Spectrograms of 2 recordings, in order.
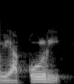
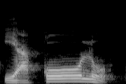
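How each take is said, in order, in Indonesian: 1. Kata ini berakhir dengan vokal i. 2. Kata ini berakhir dengan vokal u. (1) "Tidak benar" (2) "harus dirofakkan, dibaca yaqulu"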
